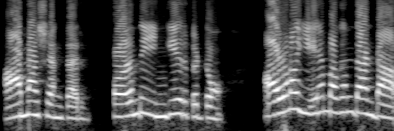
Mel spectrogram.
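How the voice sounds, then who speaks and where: A woman voicing a kind, generous elder brother who speaks in a gentle, reassuring way. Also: high voice, moderate pace, no echo.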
